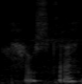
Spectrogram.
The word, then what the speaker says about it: Hauschka: Hauschka. It's spelled Hauschka. – Hauschka, yeah.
